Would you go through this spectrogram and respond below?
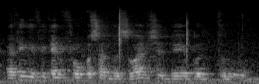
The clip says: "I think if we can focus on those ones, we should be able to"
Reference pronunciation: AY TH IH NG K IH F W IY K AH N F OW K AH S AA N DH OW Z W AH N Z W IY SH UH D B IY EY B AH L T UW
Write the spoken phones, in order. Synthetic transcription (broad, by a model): AY T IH NG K IH F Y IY K AH N F OW K AH S AA N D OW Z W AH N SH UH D B IY EY B AH L T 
